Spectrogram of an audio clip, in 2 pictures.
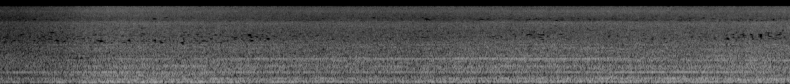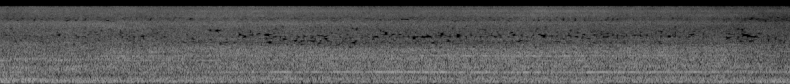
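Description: A floor scrubber's brushes scrub wetly over a concrete floor.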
